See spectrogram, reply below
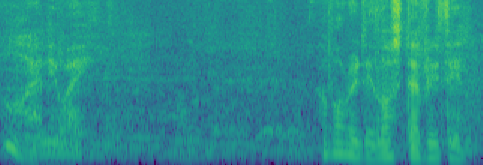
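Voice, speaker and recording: Man, very low voice, bitter sarcastic, loud pub chatter behind. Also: very animated, a little fast. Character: bitter, heartbroken young man who lost his baby.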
